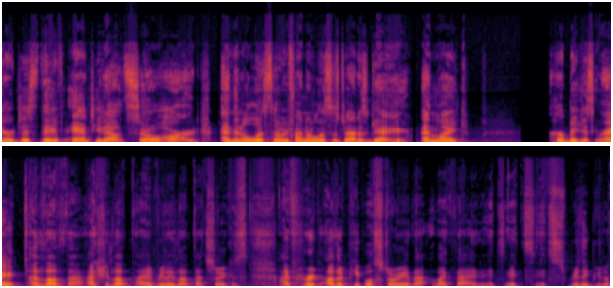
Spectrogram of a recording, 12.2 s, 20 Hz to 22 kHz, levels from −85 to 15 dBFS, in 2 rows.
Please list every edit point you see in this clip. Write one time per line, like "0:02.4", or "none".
0:04.1
0:05.9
